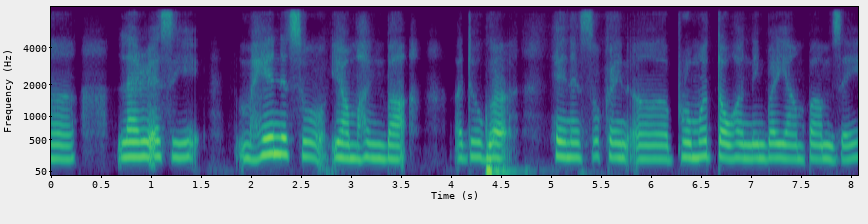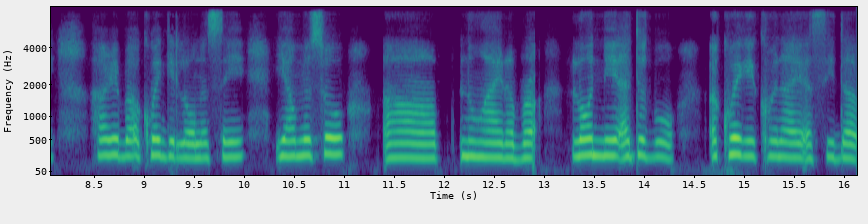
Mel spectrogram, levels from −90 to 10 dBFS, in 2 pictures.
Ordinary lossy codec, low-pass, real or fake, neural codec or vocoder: AAC, 48 kbps; 7.2 kHz; fake; codec, 16 kHz in and 24 kHz out, 0.9 kbps, LongCat-Audio-Codec, four codebook decoder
